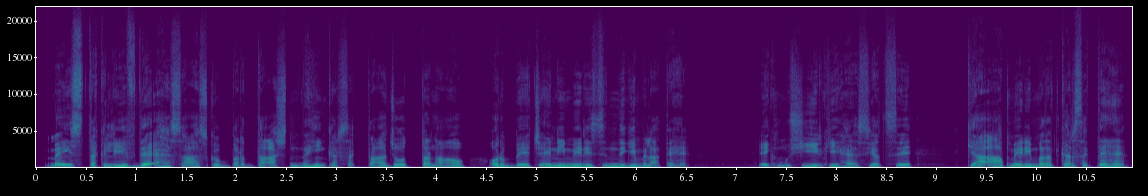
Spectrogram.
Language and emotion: Urdu, disgusted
